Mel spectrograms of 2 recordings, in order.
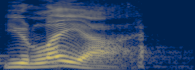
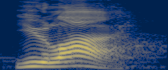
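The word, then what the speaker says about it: Ulai: I would say Eulai. But the computer, artificial intelligence, pronounces this Eulai.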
